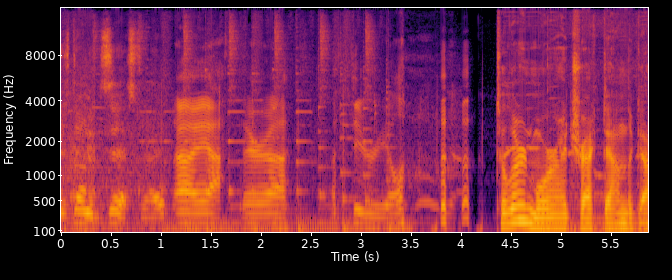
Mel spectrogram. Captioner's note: laughs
